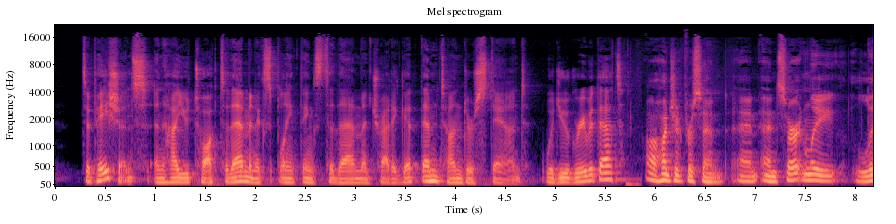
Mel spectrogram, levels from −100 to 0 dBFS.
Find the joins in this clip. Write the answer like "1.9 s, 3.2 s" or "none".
none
